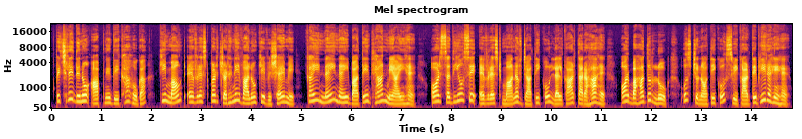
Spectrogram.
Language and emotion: Hindi, neutral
